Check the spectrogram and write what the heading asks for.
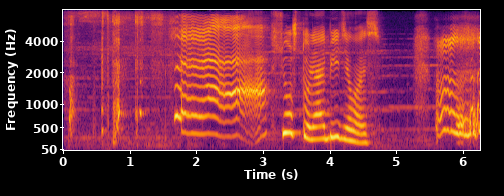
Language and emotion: Russian, neutral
